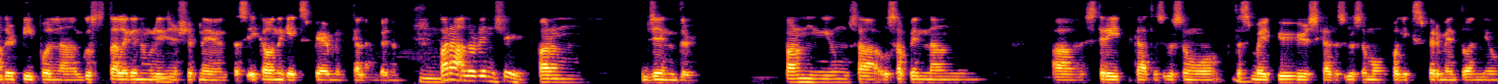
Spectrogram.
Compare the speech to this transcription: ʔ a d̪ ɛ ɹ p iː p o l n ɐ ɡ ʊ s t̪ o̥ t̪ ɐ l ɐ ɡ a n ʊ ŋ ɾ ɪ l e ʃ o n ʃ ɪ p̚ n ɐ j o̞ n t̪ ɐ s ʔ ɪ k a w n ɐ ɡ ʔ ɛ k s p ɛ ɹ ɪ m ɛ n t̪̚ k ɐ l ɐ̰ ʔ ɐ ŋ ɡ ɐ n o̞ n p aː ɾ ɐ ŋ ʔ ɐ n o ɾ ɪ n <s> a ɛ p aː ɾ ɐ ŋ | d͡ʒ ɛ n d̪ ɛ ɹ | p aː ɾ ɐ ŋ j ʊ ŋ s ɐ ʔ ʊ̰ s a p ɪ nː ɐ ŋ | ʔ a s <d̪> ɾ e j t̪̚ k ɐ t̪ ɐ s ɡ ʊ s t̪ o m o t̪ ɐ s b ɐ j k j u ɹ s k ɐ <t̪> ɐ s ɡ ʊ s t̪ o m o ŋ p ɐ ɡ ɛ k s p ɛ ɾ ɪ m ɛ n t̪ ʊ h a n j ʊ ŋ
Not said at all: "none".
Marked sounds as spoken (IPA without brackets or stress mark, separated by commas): ʃ, t̪, t̪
